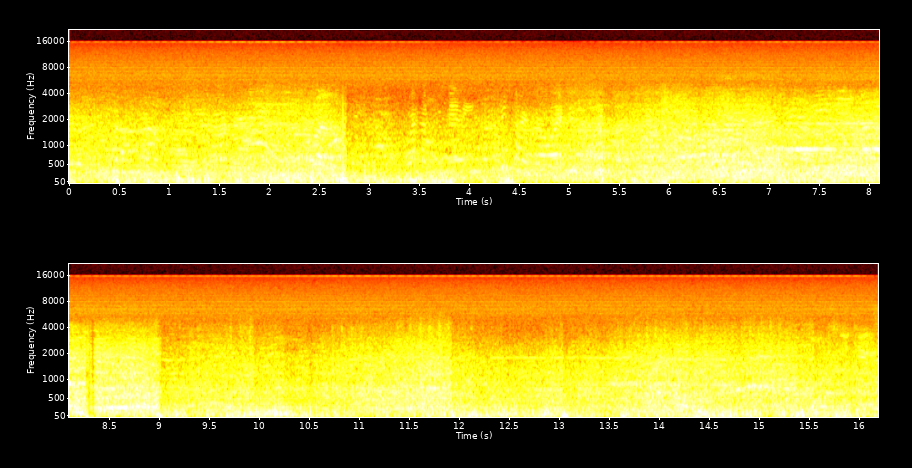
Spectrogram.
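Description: A crowd of people chatters.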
